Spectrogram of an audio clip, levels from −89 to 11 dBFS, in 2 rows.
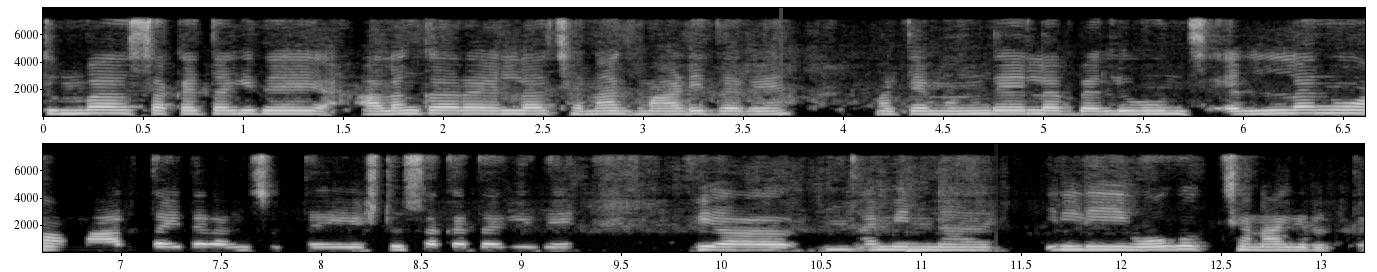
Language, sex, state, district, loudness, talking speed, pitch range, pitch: Kannada, female, Karnataka, Bellary, -15 LUFS, 95 wpm, 200-220 Hz, 215 Hz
